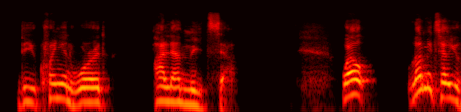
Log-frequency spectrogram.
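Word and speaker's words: паляниця: It's called palanitsa. So Ukrainians are telling Russians, can you say palanitsa? They're saying, no, we cannot. And when they're trying to pronounce the word, they say palanitsa. They are reducing vowels.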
